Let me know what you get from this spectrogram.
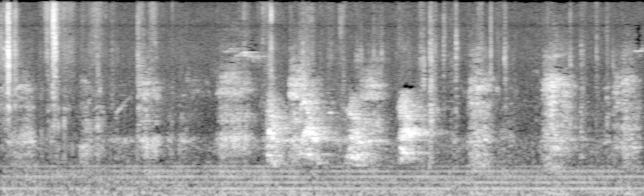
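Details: Indigo, a dog undergoing training for dog aggression, makes a cluster of short whines and soft bark-like bursts mid-clip over a steady low electrical hum.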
